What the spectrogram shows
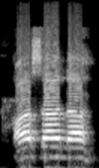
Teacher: हसनतुन है, वक्फ की हालत में हसना पढ़ेंगे।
